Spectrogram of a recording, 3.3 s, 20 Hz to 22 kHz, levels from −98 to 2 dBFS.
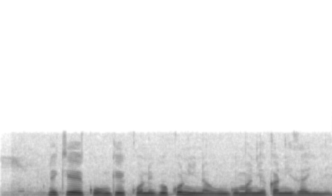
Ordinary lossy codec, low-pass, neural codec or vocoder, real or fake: MP3, 64 kbps; 7.2 kHz; none; real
